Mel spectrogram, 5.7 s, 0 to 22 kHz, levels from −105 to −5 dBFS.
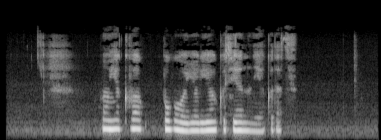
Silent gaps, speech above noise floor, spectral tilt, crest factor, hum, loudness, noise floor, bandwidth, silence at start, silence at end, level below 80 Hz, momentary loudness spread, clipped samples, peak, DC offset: none; 37 dB; -6 dB/octave; 16 dB; none; -25 LUFS; -61 dBFS; 9.6 kHz; 0.6 s; 1.3 s; -74 dBFS; 20 LU; under 0.1%; -10 dBFS; under 0.1%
